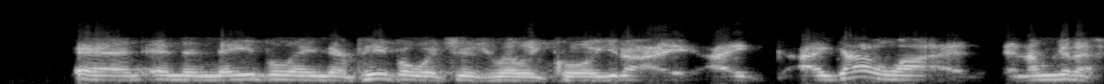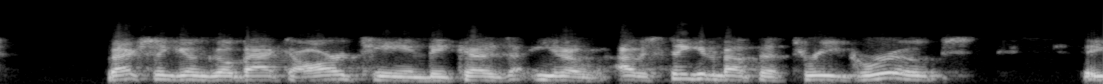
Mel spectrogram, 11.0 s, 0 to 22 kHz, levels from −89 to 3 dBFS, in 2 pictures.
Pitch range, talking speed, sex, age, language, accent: 150-185 Hz, 210 wpm, male, 40-59, English, American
